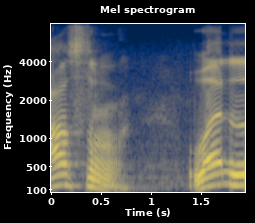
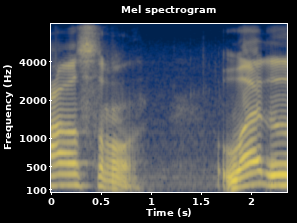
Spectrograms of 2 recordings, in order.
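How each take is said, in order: Both takes have the same delivery.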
